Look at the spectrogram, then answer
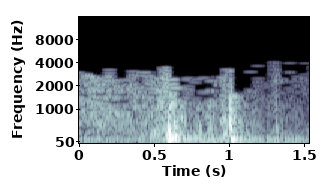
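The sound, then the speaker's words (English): Blackstone slides back a small wooden door in the pedestal of Ajab Jr., a chess-playing automaton, revealing machinery inside, giving a soft scrape and three dull knocks or clunks over a steady low hum, with no voices. “Now, see, I will slide back the door here in the pedestal.”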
